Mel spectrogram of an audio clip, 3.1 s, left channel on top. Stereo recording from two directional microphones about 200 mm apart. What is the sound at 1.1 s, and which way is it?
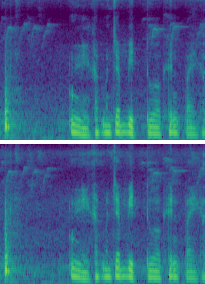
Speech, 5° left (ahead or behind).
